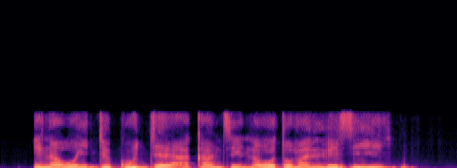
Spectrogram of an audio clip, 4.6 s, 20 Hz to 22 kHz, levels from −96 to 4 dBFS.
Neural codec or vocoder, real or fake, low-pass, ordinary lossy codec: codec, 16 kHz, 2 kbps, FreqCodec, smaller model; fake; 7.2 kHz; MP3, 96 kbps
